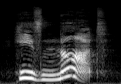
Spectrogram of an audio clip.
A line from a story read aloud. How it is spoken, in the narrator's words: cried Mary, almost shouting up the wall in her fierce indignation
